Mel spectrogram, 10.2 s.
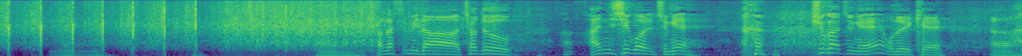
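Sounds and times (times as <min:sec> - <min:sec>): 
audience applause: 0:00.0 - 0:05.3
speech: 0:03.2 - 0:10.2
laughter: 0:07.4 - 0:08.3.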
